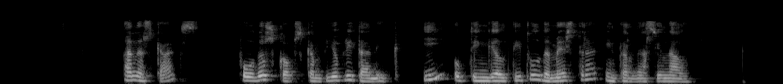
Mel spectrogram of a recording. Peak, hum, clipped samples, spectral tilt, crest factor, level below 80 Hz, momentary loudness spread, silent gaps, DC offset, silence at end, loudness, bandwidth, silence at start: -12 dBFS; none; under 0.1%; -6 dB/octave; 20 dB; -66 dBFS; 9 LU; 2.06-2.16 s, 2.22-2.34 s, 4.04-4.23 s; under 0.1%; 0.9 s; -30 LUFS; 8.2 kHz; 1.25 s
